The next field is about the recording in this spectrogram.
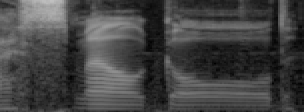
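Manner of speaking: whispering creature voice. Retelling what a large creature on the roof said: imitating a creature's whisper. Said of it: "I guess it kind of whispered".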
